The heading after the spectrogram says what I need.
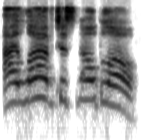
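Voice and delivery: high, slow and bright with delight; loving it. Shown as a demonstration. Coach showing the love way to say it, gushing high and slow. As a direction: gush over the chore like it's a treat. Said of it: "love, not fear".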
